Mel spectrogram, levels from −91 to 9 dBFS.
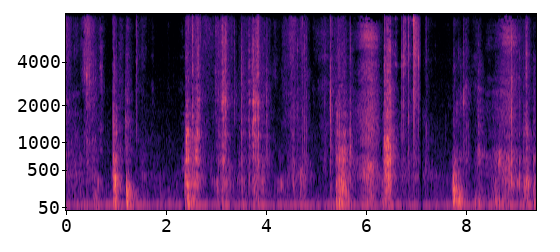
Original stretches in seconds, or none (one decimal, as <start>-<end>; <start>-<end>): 0.0-9.4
